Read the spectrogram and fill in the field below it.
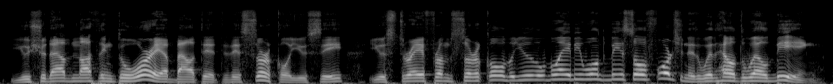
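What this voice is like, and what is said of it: Put-on Russian accent. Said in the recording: “the Russians, when they told them about the security circle, told them like this ... that's terrifying with that accent”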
